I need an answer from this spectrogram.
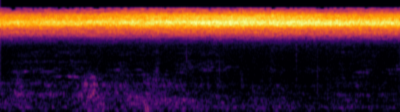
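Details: Many cicadas in Palo Verde and mesquite trees buzz after sunset on a summer evening walk through a neighborhood. A dense, continuous, high shrill drone fills the air, with soft low rumble beneath.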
